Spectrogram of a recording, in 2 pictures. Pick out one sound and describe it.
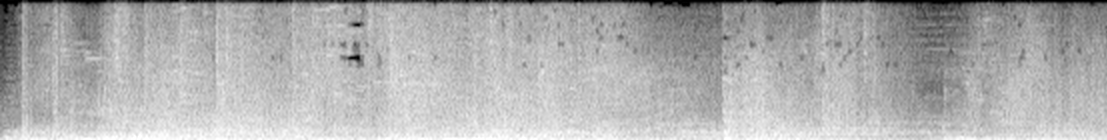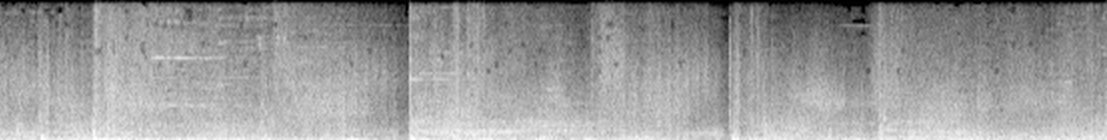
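Magic blasts and impacts crash and whoosh in a fast fight.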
